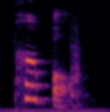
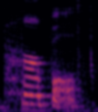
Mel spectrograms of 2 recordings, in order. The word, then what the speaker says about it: purple: Purple. Oh, and it has a silent letter at the end. What is it? Silent E. Good. There's that UR again. Purple.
